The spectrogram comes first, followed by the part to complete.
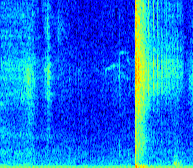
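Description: A single sharp plastic crack near the end as the inlet nozzle of a LEGO pneumatic cylinder snaps under finger pressure, breaking the cylinder.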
